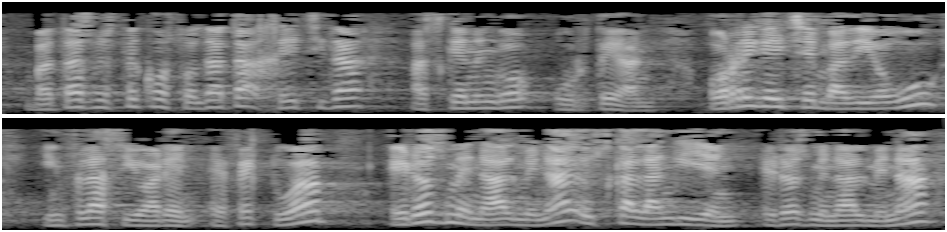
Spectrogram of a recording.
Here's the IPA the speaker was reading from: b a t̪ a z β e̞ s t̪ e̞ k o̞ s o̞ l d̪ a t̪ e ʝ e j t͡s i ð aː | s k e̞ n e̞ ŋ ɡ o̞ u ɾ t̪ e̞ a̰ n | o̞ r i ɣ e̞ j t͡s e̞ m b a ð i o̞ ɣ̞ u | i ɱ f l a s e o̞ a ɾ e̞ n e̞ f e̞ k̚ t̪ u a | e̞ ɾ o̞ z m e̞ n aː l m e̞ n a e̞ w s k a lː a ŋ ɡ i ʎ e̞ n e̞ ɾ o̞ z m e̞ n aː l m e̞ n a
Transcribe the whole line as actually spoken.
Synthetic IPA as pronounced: b a t̪ a z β e̞ s t̪ e̞ k o̞ s o̞ l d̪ a t̪ a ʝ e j t͡s i ð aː | s k e̞ n e̞ ŋ ɡ o̞ u ɾ t̪ e̞ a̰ n | o̞ r i ɣ e̞ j t͡s e̞ m b a ð i o̞ ɣ̞ u | i ɱ f l a s i o̞ a ɾ e̞ n e̞ f e̞ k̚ t̪ u a | e̞ ɾ o̞ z m e̞ n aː l m e̞ n a e̞ w s k a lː a ŋ ɡ i ʎ e̞ n e̞ ɾ o̞ z m e̞ n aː l m e̞ n a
